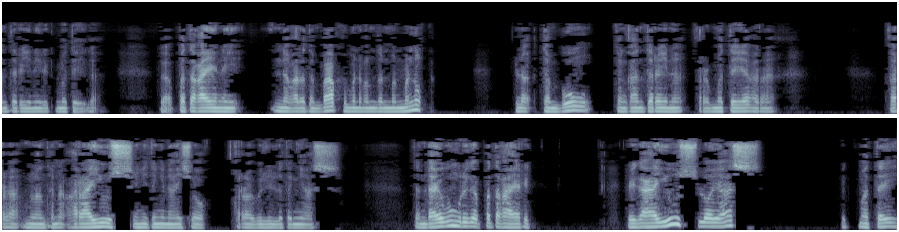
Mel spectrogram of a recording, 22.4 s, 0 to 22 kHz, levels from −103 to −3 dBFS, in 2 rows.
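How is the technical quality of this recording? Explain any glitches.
Technical quality is limited by audible codec damage throughout, plus two brief pre-echo events.

Across the whole recording there is a ringing, washy texture with hiss that rises and falls with the speech, and nothing above 10.1 kHz. This is likely WMA compression at a low bitrate, around 32 kbps. The transform coder spreads quantisation noise over long blocks and discards weak spectral detail.

At 14.00 to 14.05 s, just after "aius ina tangina aisok" and before "xara vili lo tang", and again at 17.30 to 17.34 s, right after "daivung riga", there is pre-echo. A short hiss of about 43 ms and 42 ms leads into a softened attack. The block's noise, sized for the loud onset, smears into the quiet moment before it.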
